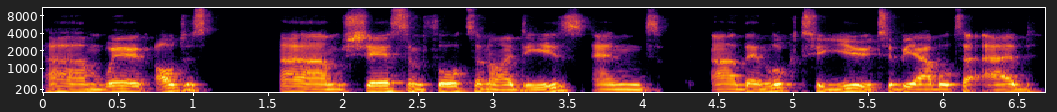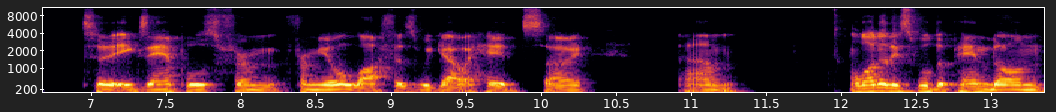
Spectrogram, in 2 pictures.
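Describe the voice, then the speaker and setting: In an Australian accent, a man talks at a fairly slow pace with a fairly low pitch and fairly even intonation. The background is quiet. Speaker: church leader. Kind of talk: workshop talk on video call. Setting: video call. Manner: halting, many fillers.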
